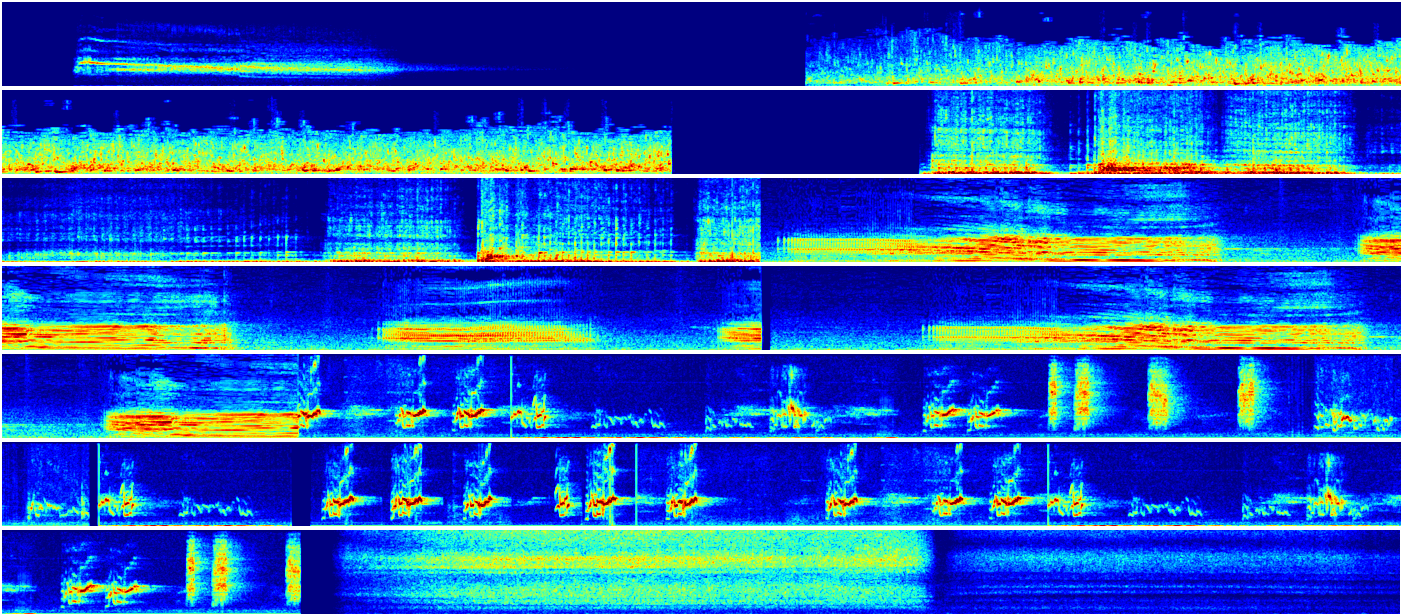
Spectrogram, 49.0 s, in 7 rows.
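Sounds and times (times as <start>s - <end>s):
rising and falling animal calls: 0.4s - 2.3s, 44.0s - 48.9s
long harsh animal call: 11.6s - 20.2s, 43.7s - 48.9s.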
